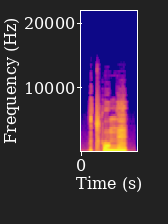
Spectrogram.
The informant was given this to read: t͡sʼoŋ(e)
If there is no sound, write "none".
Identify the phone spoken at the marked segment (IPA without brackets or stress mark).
e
